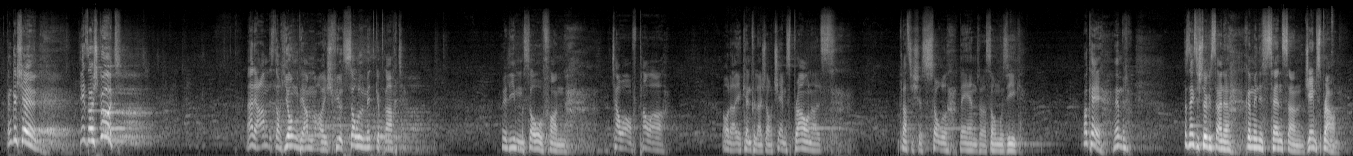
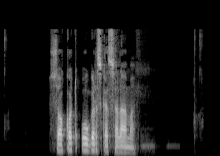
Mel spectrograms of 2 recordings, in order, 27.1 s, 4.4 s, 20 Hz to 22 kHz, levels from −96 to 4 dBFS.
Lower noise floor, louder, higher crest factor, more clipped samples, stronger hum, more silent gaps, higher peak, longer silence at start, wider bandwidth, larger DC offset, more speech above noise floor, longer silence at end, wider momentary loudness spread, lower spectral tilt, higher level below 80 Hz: second, -55 dBFS vs under -90 dBFS; about the same, -22 LUFS vs -22 LUFS; about the same, 22 dB vs 22 dB; neither; neither; neither; first, 0 dBFS vs -4 dBFS; second, 0.15 s vs 1 s; first, 16.5 kHz vs 11.5 kHz; neither; second, 33 dB vs over 67 dB; second, 0.15 s vs 1.7 s; first, 20 LU vs 12 LU; first, -5.5 dB/octave vs -3 dB/octave; about the same, -64 dBFS vs -68 dBFS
